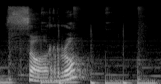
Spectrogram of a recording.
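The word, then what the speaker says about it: zorro: realtà voleva dire volpe in spagnolo si pronuncia sorrow e poi la z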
